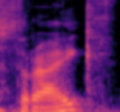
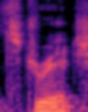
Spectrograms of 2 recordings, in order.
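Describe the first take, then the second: First: It has a long 'eye' vowel and ends in 'k'. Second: It has a short 'i' vowel and ends in 'ch'. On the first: This is how outsiders read the name. "And they go strike" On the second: This is how the family says the name. "we always pronounced it Stritch"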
